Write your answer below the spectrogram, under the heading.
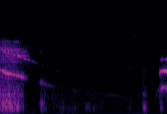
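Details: On a passive acoustic monitoring recording from the Pacific Arctic, a ribbon seal gives a long tonal sweep gliding from high to low over a second, a breeding-season call heard only when sea ice is present, among low knocks and thumps.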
